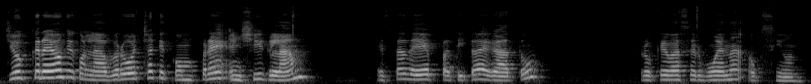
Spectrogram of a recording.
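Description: Beauty vlogger, young woman, enthusiastic and chatty, slightly high voice. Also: unhurried. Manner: chatty and enthusiastic, addresses the viewer directly. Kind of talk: makeup review, casual chat to the viewer.

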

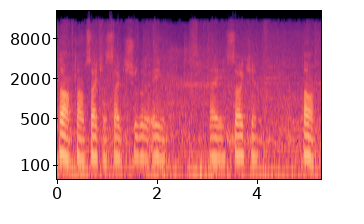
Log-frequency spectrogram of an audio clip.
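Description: A man from Turkey giving excitable gameplay commentary, swearing and yelling when startled. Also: medium pitch, normal speed, very noisy. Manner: excitable, swears and yells in surprise. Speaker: gamer.

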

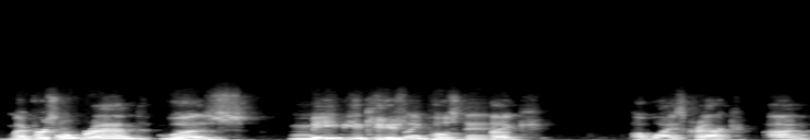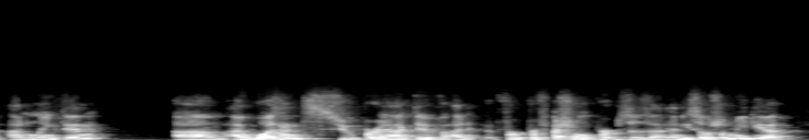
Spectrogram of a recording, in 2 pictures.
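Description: A man's voice: fairly high pitch, measured pace. Wry young male guest, echoey lo-fi call. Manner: wry and rambling, many fillers. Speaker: guest, marketer. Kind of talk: casual interview answers. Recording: roomy, dull lo-fi sound.

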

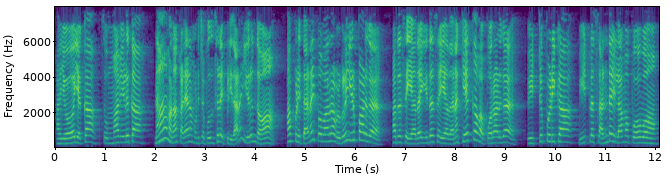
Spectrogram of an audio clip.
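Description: Cartoon casting: woman doing a bright, high-voiced neighbor woman who gently calms a friend down. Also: moderate pace. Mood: coaxing. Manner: coaxing, soothing advice. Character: calm neighbor woman who soothes the older woman. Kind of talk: cartoon family drama acting.

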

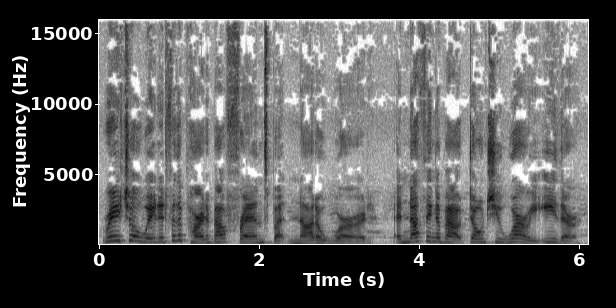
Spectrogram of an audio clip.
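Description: Reading a children's picture book aloud, this storyteller uses a high, bright female voice full of expression. She stretches her phrases dramatically and lets her pitch rise and fall in wide swings.

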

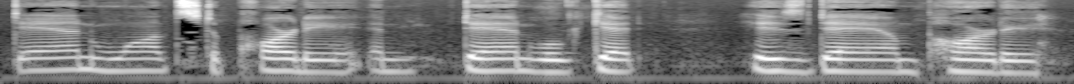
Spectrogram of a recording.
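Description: A girl voicing a boastful, deadpan dad toy who hosts a chaotic talk show in an amateur toy skit. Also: lowish voice, no echo. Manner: slow, boastful, deadpan rambling. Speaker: talk show host figure.

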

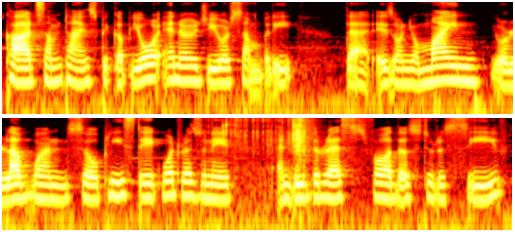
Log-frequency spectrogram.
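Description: A woman with a hoarse, froggy voice from a cold, reading tarot to viewers in an unhurried, musing way and asking herself questions aloud. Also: low voice, fairly even intonation. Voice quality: froggy, croaky throat. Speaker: tarot reader and channel host. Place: indoors at a table.

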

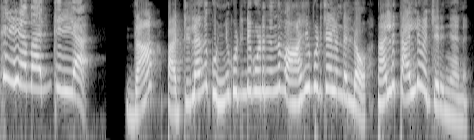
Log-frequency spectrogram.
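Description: A woman voicing a young cartoon mother who is patient with her baby and quick to scold the older child. She coaxes in a sing-song voice and turns sharp when she scolds. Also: extremely high pitch, big pitch swings, exaggerated voice. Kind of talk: home-made cartoon voice acting.

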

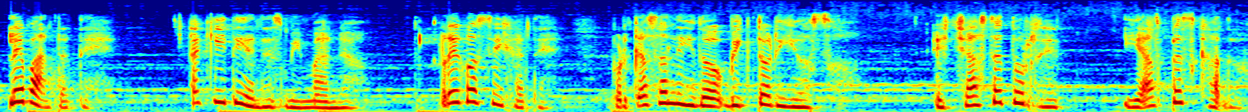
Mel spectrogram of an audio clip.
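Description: A woman voicing a stern, commanding male Inca emperor in a solemn, authoritative tone, with soft music behind. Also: fairly high pitch, lively intonation, unhurried, long pauses. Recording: slightly dull, soft background music.

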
